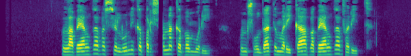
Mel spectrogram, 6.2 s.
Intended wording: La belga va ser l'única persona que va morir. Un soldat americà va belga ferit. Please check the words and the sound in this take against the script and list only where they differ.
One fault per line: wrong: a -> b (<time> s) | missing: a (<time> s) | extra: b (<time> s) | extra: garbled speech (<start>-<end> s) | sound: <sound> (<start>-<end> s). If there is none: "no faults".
sound: dropout (2.4-2.4 s)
